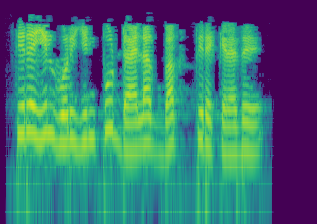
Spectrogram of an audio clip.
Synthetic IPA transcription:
t̪ɪɾɐjɪlɔɾɯɪnpuːʈ̚ɖɐjɐlaːk̚bɐkst̪ɪɾɐɪkːɪrɐðɯ

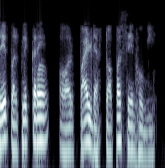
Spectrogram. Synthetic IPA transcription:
eːʋpɐɾklɪkːɐɾẽ | ɔːɾfaːɪlɖɛsʈɔːpːəɾseːʋɦoːɡiː

